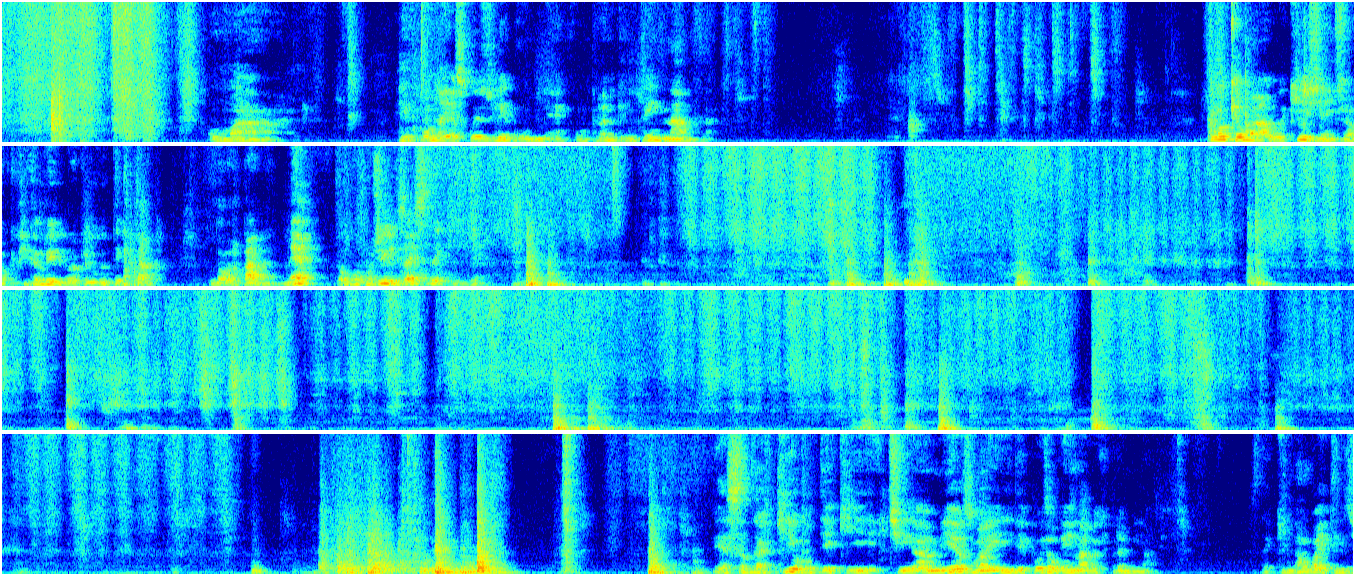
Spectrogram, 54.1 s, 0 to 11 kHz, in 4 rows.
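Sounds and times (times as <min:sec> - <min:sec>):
sponge scrubbing refrigerator: 0:17.0 - 0:43.0.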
